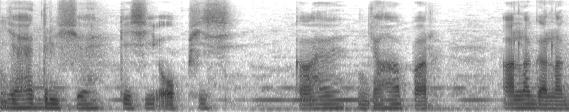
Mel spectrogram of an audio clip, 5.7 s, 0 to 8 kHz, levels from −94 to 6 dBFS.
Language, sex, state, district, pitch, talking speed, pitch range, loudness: Hindi, male, Uttar Pradesh, Muzaffarnagar, 110 Hz, 105 wpm, 105-115 Hz, -21 LUFS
